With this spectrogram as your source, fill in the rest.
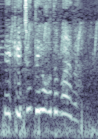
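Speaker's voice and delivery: shocked, disbelieving tone.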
